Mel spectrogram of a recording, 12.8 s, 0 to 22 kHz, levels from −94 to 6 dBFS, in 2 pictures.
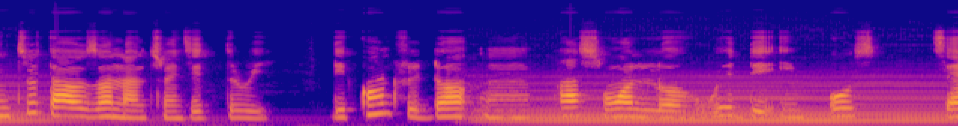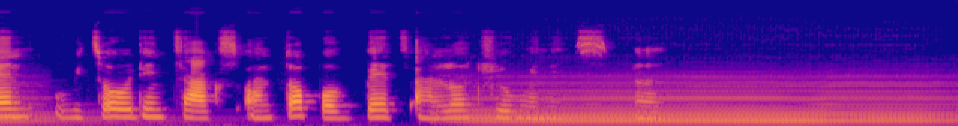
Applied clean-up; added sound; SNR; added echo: none; Bowed string instrument; 10 dB; none.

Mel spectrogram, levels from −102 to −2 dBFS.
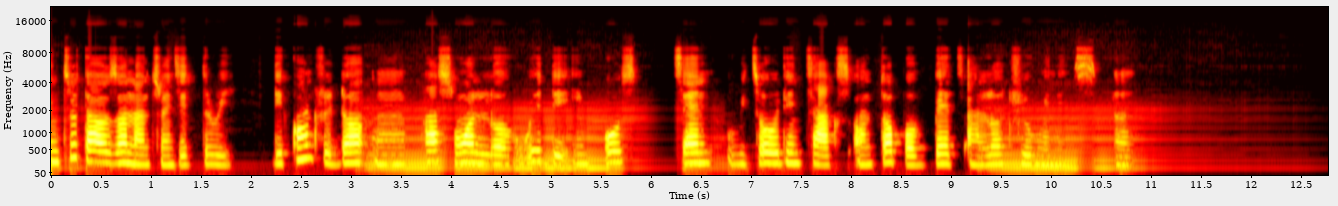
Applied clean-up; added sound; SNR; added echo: neural mask model RNNoise.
